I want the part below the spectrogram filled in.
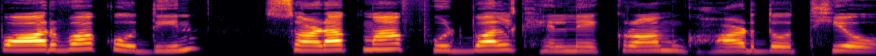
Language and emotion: Nepali, neutral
